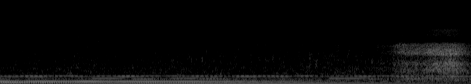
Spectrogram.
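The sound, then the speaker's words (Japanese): Gentle ocean waves lap softly over a steady low engine drone, with a brief, louder wash of water swelling near the end. No voices. “今日は海の安全日なので、比較的揺れが穏やかなんです。”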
